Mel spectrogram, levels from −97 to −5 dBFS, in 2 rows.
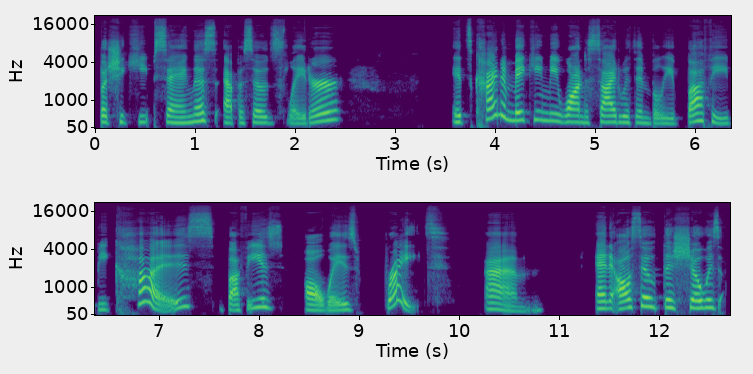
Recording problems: none

